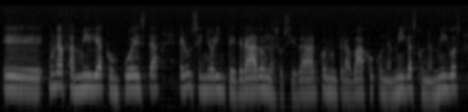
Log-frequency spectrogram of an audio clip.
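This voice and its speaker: A woman's voice: medium pitch, little pitch movement, moderate pace, a little mellow. A woman speaking on a panel, explaining her points earnestly and with emphasis. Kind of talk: academic panel discussion.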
